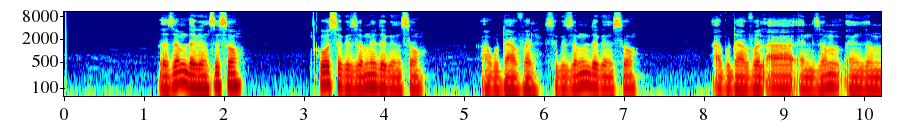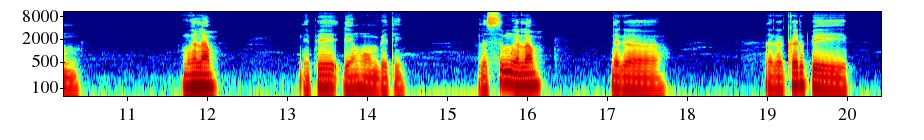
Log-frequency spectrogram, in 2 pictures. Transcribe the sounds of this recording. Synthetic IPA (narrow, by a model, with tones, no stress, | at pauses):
la˨za˦mda˨ɡə˨n˨si˦so˦ | ko˦si˨ɡə˨za˨mni˦da˨ɡə˨nso˦ | a˨ɡu˨da˨va˨lsi˨ɡə˨za˨mni˦da˨ɡə˨nso˦ | a̰˨ɡu˨da˨va˨la̰˨nza˦mə̰˨nzi˨m˦ | a˦la˦m | ni˨pe˦de˨˦n˦ho˨mbe˨ti˨˦ | la˨si˦m˦a˦la˦m | da˨ɡa˨ | da˨ɡa˨ka˦ɾpe˨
